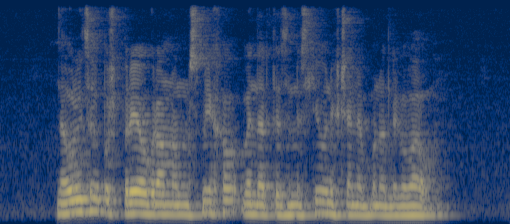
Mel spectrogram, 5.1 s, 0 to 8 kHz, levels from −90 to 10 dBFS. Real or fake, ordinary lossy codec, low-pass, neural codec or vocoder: real; none; 7.2 kHz; none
